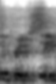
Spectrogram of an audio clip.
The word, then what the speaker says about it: Abruzzi: Mike Abruzzi, whose name is pronounced Abruzzi.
